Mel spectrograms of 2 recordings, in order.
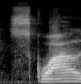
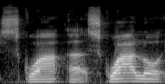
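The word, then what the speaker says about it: Squale: And by the way, it's squal is French, squalo is Italian, but I say squal.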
